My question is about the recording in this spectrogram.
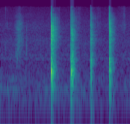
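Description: Four sharp handclaps in quick, even succession, about three a second, a slow sarcastic clap of exasperation.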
